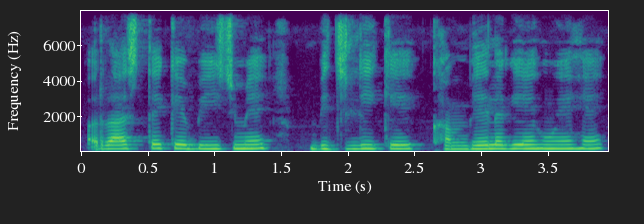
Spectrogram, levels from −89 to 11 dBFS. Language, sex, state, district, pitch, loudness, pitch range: Hindi, male, Uttar Pradesh, Lucknow, 215 Hz, -15 LUFS, 205-220 Hz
